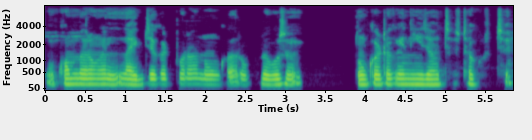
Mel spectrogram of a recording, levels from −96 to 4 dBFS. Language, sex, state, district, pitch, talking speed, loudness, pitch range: Bengali, male, West Bengal, Dakshin Dinajpur, 145 Hz, 135 wpm, -18 LUFS, 140-150 Hz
